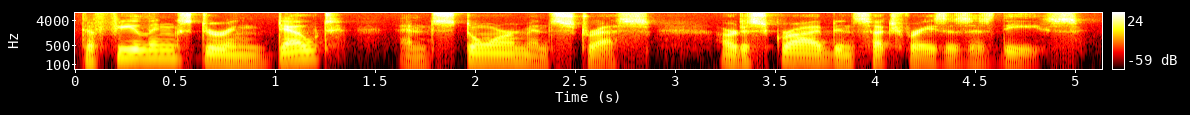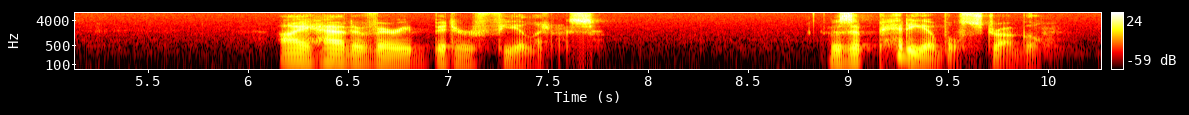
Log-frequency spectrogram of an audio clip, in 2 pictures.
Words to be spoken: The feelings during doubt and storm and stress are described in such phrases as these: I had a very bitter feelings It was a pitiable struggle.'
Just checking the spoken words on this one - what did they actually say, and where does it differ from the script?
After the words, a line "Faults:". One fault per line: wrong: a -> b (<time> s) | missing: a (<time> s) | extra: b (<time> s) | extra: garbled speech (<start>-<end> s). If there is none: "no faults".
The feelings during doubt and storm and stress are described in such phrases as these: I had a very bitter feelings It was a pitiable struggle.'
Faults:
no faults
